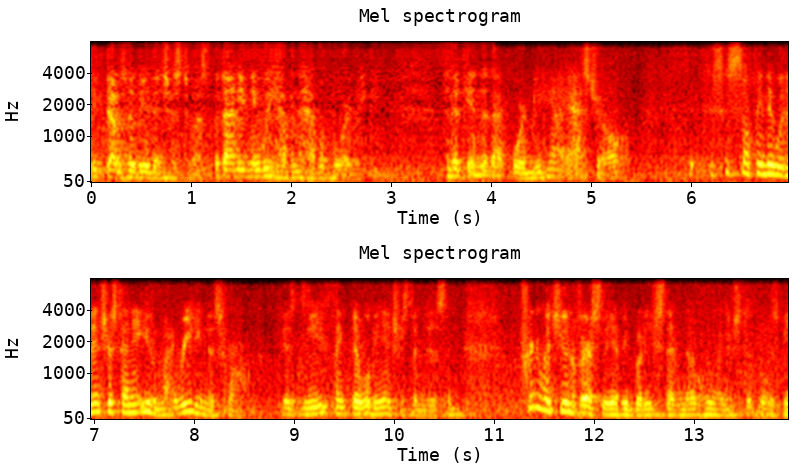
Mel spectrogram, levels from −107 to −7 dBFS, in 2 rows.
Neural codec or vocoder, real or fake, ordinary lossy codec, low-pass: codec, 16 kHz, 1.1 kbps, Voila-Tokenizer; fake; Opus, 16 kbps; 7.2 kHz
